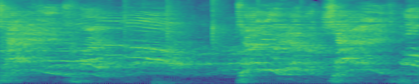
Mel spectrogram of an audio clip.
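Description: A preacher's impassioned voice, loud over a microphone, with a congregation shouting responses.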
